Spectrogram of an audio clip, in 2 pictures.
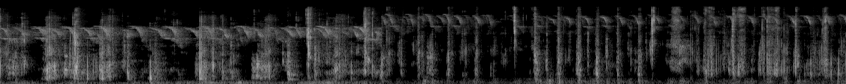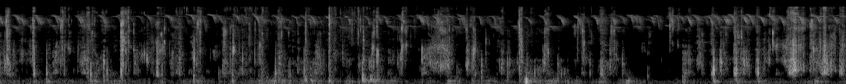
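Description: Close-miked chewing and wet mouth sounds of a man eating spicy pork belly curry and rice: a dense run of crunchy, smacking clicks, sharpest and loudest in the first few seconds.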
